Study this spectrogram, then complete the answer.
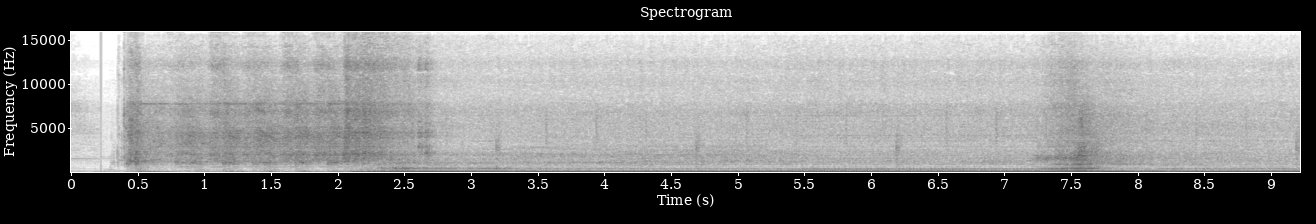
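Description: A Subaru WRX project car, just repaired after an engine blowout, cranks and fires up, revs briefly, then settles into a loud, steady close-up idle with a second short blip of the throttle near the end.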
